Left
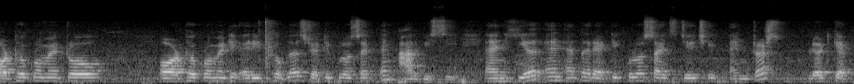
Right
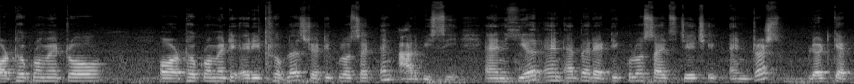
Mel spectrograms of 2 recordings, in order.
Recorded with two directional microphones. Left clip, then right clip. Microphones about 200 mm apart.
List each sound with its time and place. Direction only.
0.0 s speech: 35° right (ahead or behind)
